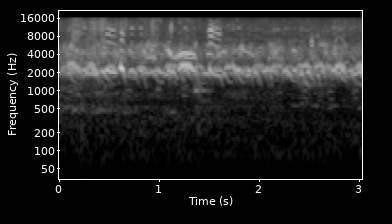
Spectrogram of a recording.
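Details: Blue-cheeked bee-eaters calling in Şanlıurfa, Turkey, in 2016; rolling, purring notes from several birds merge into a continuous chorus, with a few higher, thin notes above.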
